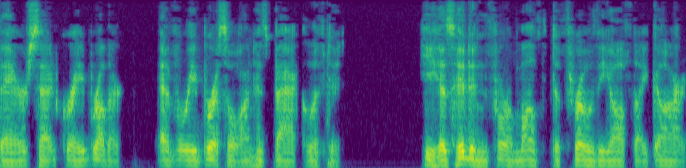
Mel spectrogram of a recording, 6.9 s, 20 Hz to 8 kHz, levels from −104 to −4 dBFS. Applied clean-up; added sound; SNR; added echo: none; none; none; none.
